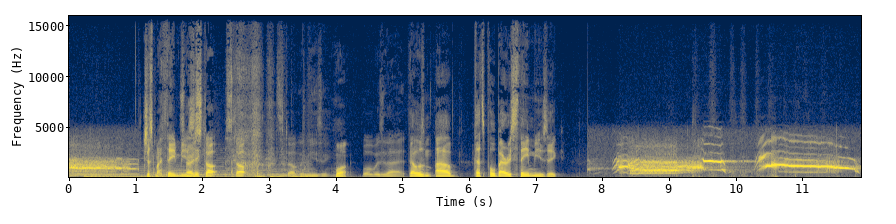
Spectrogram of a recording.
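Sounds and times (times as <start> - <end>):
woman screaming high-pitched: 0.0 - 1.1, 7.8 - 11.8
speech: 1.1 - 7.4.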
